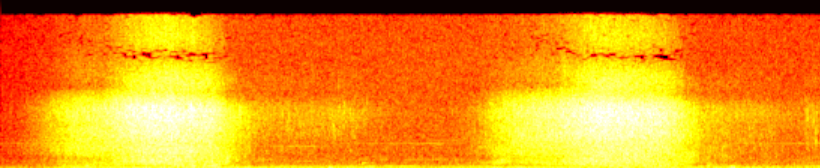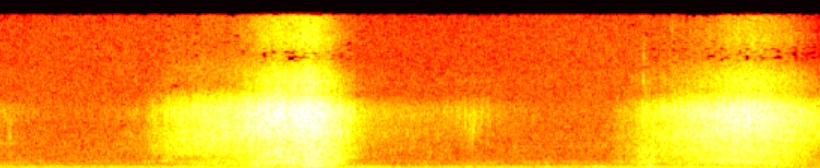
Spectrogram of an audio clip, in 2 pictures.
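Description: Ocean waves wash onto the shore in a slow, steady rhythm, four soft surges rising and falling about every four seconds, with a quiet hiss between them and no voices.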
